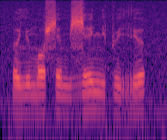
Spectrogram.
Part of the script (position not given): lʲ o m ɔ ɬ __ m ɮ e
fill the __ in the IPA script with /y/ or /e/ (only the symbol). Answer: e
